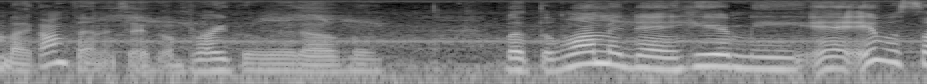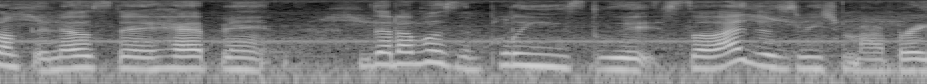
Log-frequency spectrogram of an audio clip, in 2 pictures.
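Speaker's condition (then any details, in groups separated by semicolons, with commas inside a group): No condition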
